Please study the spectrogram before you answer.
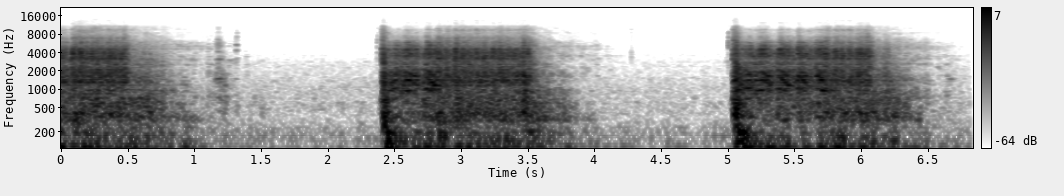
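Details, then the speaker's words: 1968 VW Type 3 original fuel injection, hard cold start, correct computer fitted: three short cranking bursts about 2.5 seconds apart, never catches, hit and miss on fuel. "Yeah, it's like it doesn't know it's supposed to start. It's hit and miss on the fuel."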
